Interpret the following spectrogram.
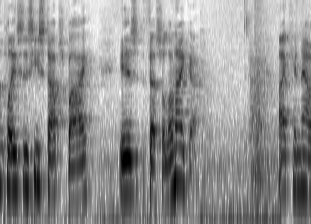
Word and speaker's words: Thessalonica: But yes, no, it's Thessalonica. Yeah, that's okay. And the emphasis is on the nigh.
